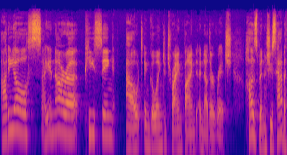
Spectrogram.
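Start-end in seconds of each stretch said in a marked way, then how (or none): 0.0-2.9 high, drawn-out mock farewell; sing-song sendoff, lightly voiced; mocking Hilaria. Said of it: "I could see her saying".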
